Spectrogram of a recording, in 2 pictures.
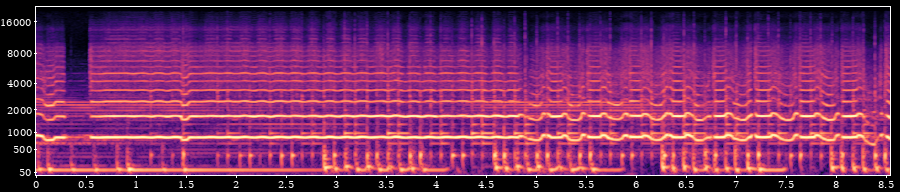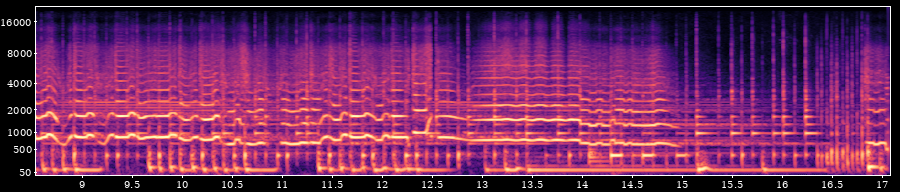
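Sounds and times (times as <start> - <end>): ornamented melody line: 12.1 - 17.0.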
